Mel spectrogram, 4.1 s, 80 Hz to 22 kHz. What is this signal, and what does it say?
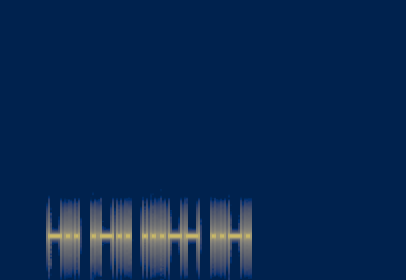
Morse code, heard as a keyed tone, about 28 wpm, 700 Hz. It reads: DL3F
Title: DXCC-100 Call Signs - 4 Characters - Repeated 2x - 28wpm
